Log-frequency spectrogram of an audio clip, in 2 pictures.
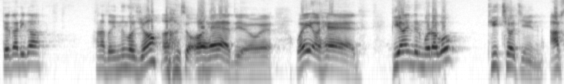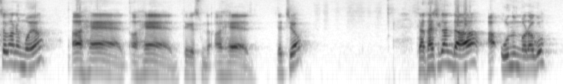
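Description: A male teacher runs a grammar lesson in a steady rhythm of question and answer. He fires off short prompts and answers them himself. He slows right down whenever he says an English phrase. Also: high voice. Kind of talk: classroom grammar lecture.

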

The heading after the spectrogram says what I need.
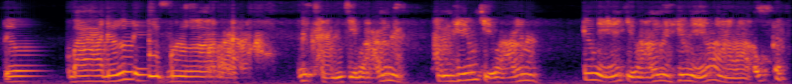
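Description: A woman's voice: on the low side, normal speed, pushed and bright, rough recording. A middle-aged woman, telling her own story in casual, rambling talk and often repeating her words.

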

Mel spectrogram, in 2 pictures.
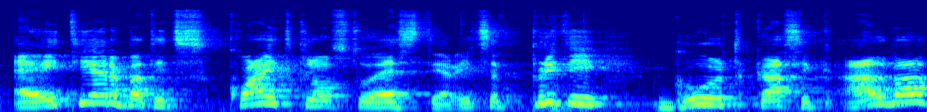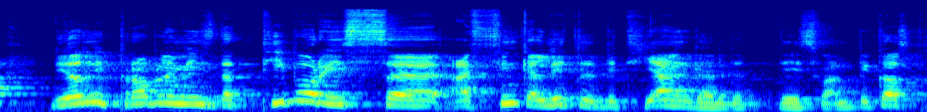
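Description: A man's voice: on the high side, lively intonation, moderate pace, few pauses, echoey room. A man talking casually to his viewers as a game content creator, rambling with many hesitations and restarts, in non-native English.

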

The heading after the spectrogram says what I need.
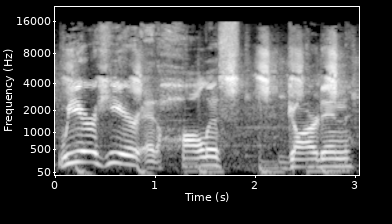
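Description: A fairly high, expressive male voice moves slowly as this vlogger from Maine talks outdoors in town. His casual, loose chatter, in a Maine accent, is full of fillers and false starts.

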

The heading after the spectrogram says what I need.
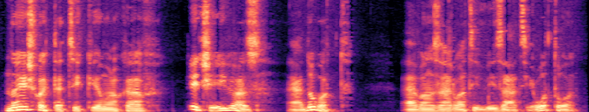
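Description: A man's voice: on the low side, very animated. A man voicing a cheerful, talkative little lady who runs a bookshop, gushing and cutting others off.

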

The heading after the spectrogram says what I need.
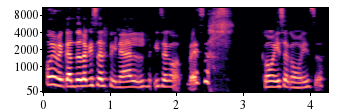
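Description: A woman's voice: a little high, steady tone, fast talker, background noise. A young woman hosting a casual reaction chat, reading comments and joking with teasing asides and frequent laughs.

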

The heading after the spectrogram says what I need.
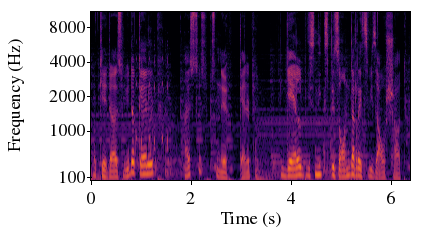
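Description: A man giving relaxed, chatty commentary while playing a video game. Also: medium pitch, a little slow, music in the background. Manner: relaxed, chatty, frequent laughs. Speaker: let's play host. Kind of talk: casual gameplay commentary.

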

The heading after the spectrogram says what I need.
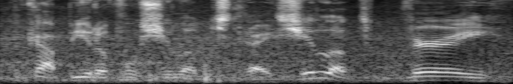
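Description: A man's voice: mid-range voice, expressive, a little fast. A middle-aged man hosting a casual food review vlog outdoors. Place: outdoor fast-food patio. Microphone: camera at arm's length. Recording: noisy outdoor traffic background.

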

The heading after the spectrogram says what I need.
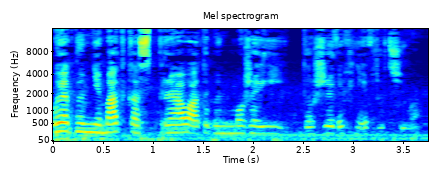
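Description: A woman voicing a weary young older sister who speaks in hushed, muttered tones in an audiobook. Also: medium pitch, fairly even intonation, normal speed, background noise, lightly acted.

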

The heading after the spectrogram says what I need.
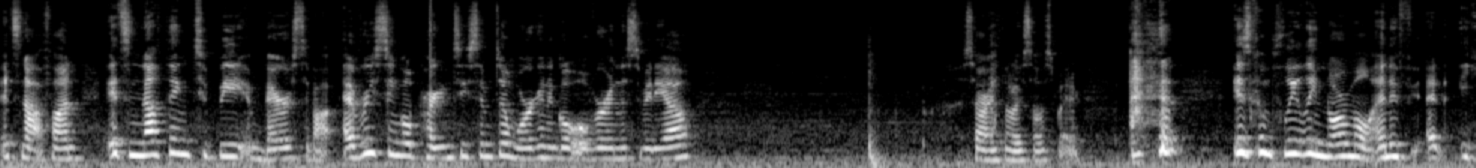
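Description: A woman's voice: on the high side, a little fast, slight background noise, low-quality recording. A young adult woman talking casually to camera as a vlogger, speaking frankly and reassuringly and saying "like" a lot. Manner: frank and reassuring, heavy use of "like". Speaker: vlogger, pregnant mother.

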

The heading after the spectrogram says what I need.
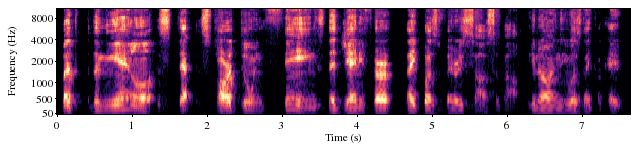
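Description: A man hosting a gossip show, hoarse and recovering from losing his voice, chatting casually and slowly with many fillers. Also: mid-range voice. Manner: chatty, filler-heavy, "you know" and "like"; speaks slowly and calmly to spare his voice.

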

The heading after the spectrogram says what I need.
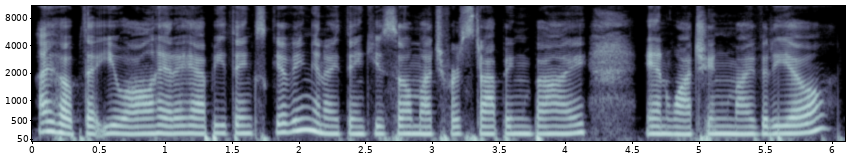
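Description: A woman's voice: lowish voice, steady tone, moderate pace, clean tone, dry recording, clean studio sound. A woman hosting a home cooking vlog, narrating her dishes in a chatty, homey way with small laughs. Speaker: cooking channel host. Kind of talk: casual cook-along narration. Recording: music playing underneath.

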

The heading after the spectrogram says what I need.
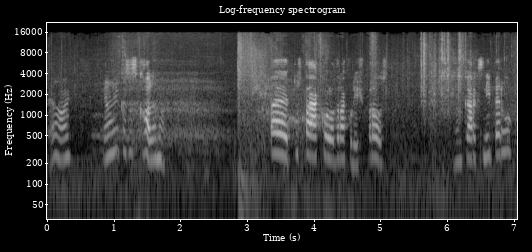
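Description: A man gives excitable let's-play commentary in a high voice. He shouts at enemies and trash-talks them as he goes. A clear, steady noise runs behind his voice. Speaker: gaming video host.

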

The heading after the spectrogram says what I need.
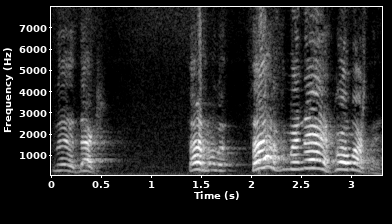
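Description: A man's voice: very high-pitched, animated, very noisy. An actor playing a bossy male repairman who barks orders and calls his helper names, in a 1980s comedy film. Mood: bossy scolding. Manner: brash, barking orders and name-calling. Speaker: tradesman fixing a roller shutter.

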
